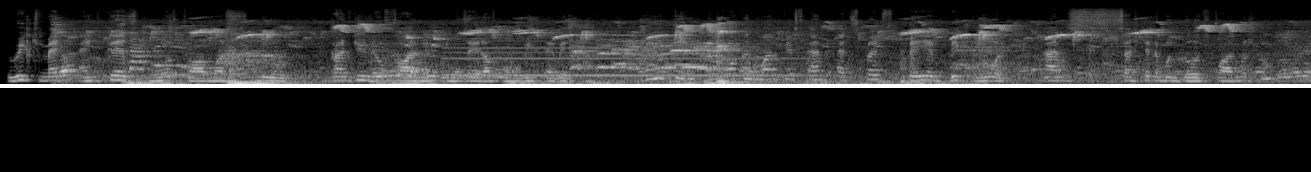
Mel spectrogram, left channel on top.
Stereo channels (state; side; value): silent; right; digital silence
